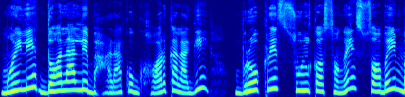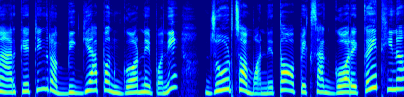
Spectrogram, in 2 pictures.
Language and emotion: Nepali, surprised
